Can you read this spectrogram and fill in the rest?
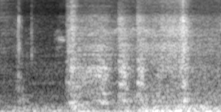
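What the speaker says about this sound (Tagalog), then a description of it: "Okay, ignition on. Engine start." A Ford Ranger engine cranks and catches, then runs at a steady mid-pitched idle, close and fairly loud after a brief quiet start.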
